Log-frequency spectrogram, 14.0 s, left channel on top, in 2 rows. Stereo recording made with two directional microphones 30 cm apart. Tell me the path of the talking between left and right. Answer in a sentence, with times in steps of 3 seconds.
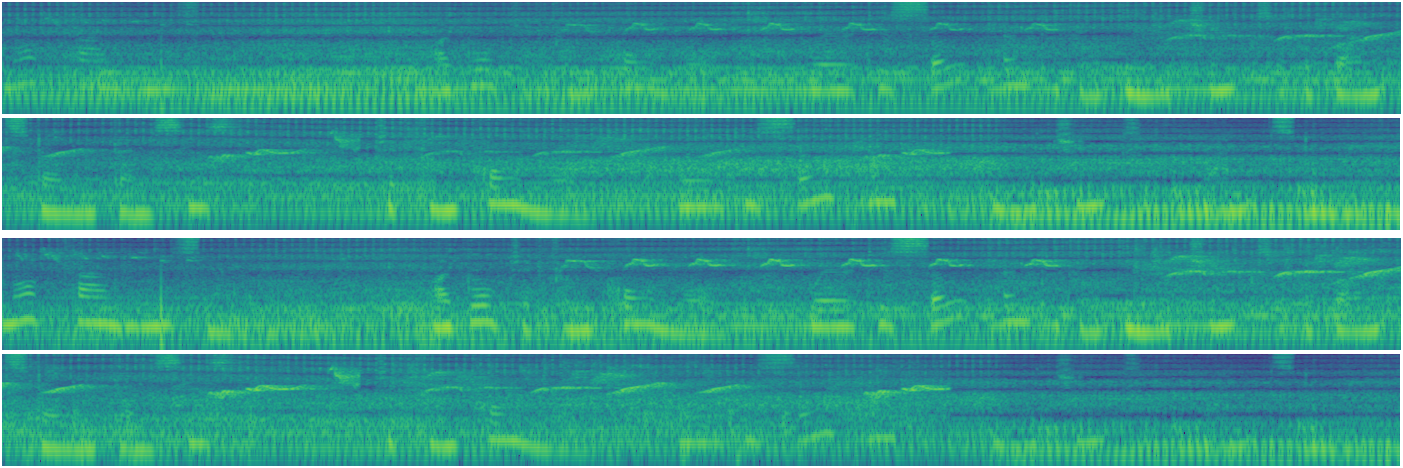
You can hear the talking on the right from 0 s, in the centre from 6 s and on the left from 9 s.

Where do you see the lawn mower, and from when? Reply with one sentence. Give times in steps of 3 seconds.
In this clip you hear the lawn mower on the left from 0 s, in the centre from 3 s and on the left from 9 s.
